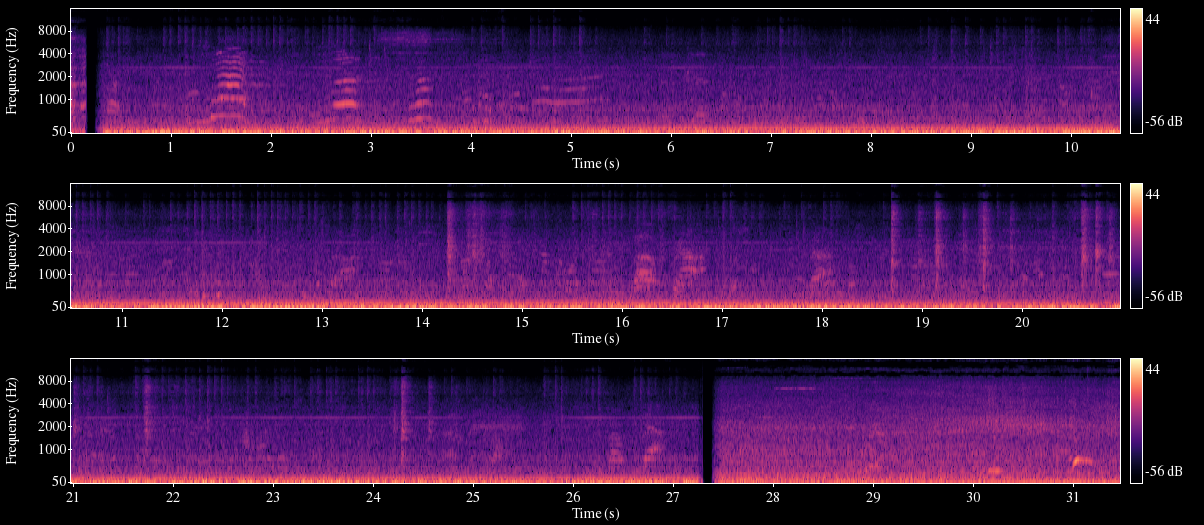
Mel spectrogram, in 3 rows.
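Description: Steady drone inside a moving bus, engine and road noise with a constant low hum, and faint voices of passengers in the background. About 27 seconds in it cuts abruptly to outdoor crowd noise.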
